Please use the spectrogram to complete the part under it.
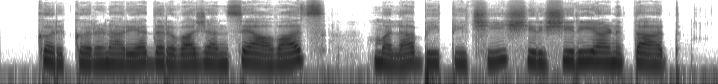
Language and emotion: Marathi, fearful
